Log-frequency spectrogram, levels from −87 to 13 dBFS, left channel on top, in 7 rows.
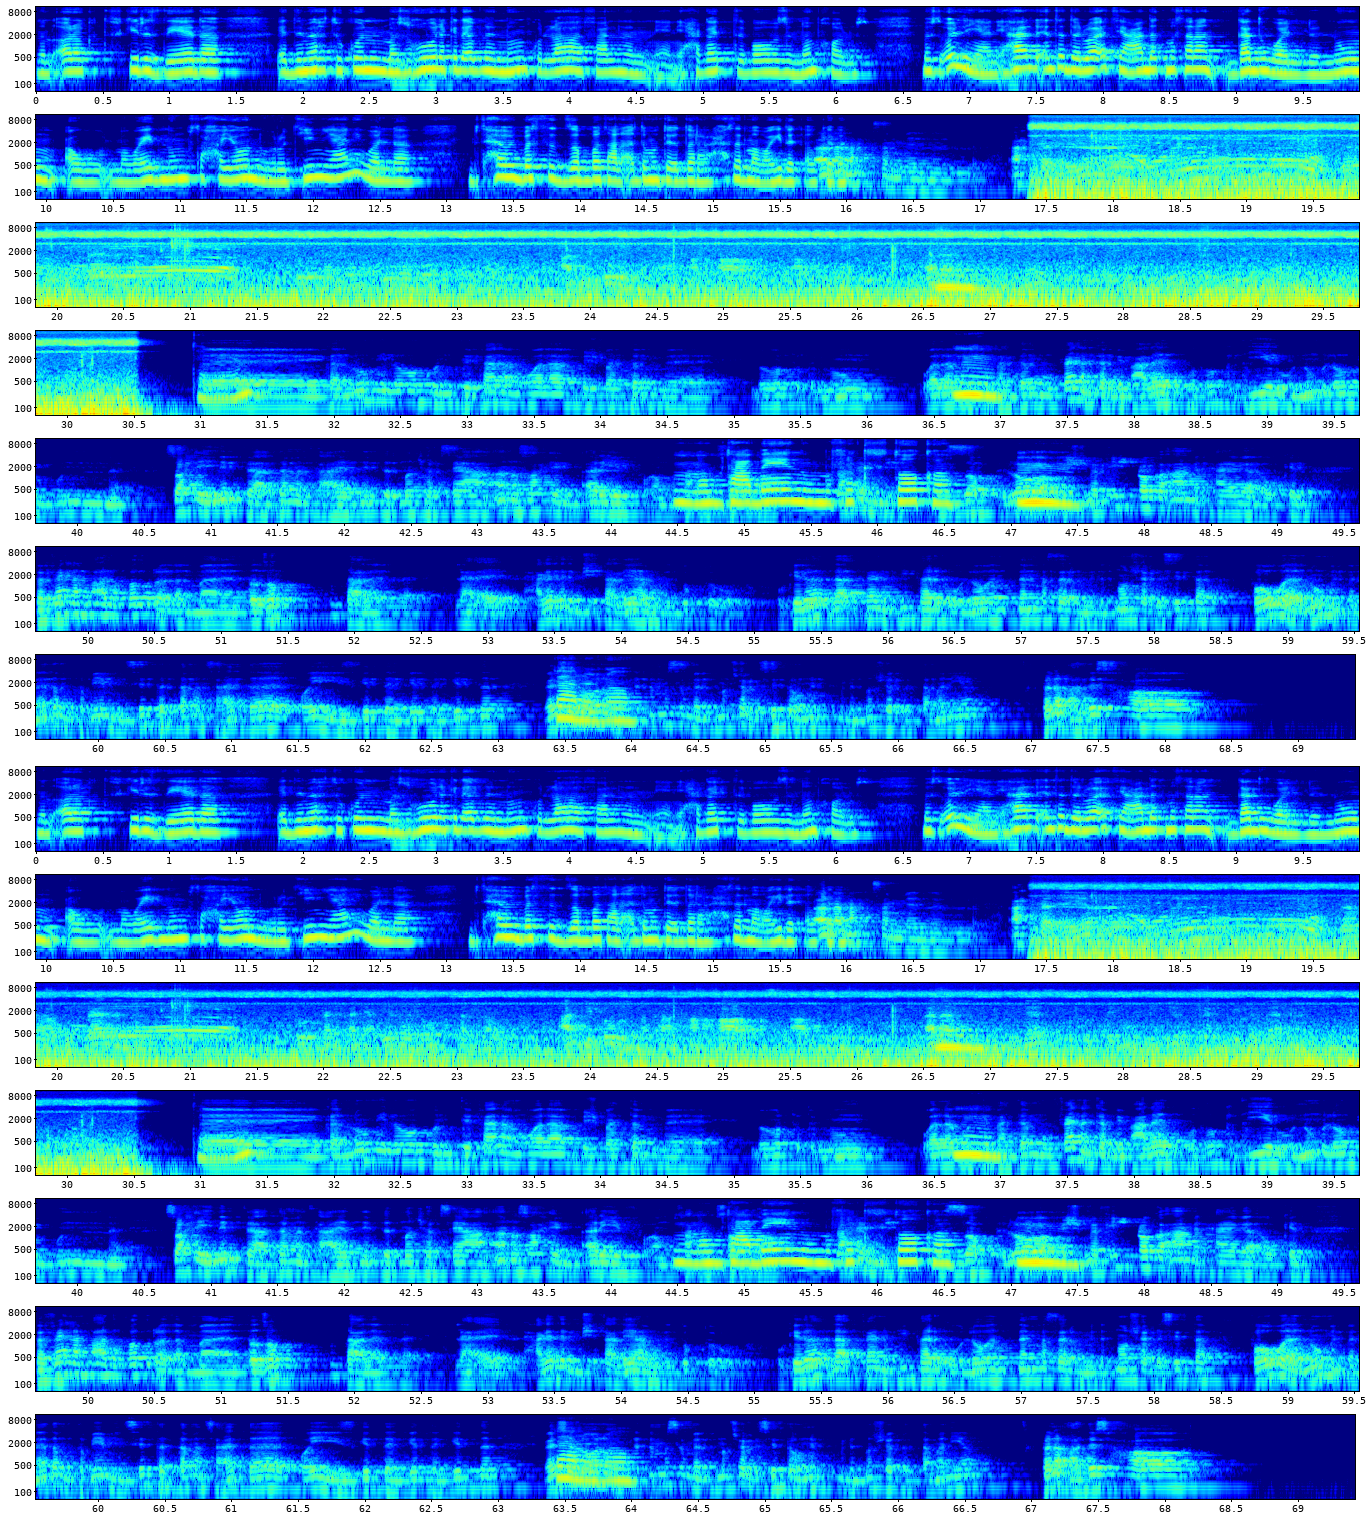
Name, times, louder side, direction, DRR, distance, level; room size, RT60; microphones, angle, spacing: voice 1, 0.0-15.8 26.6-27.0 31.0-31.4 36.6-37.0 44.5-46.6 47.0-47.5 63.4-64.0, left 1 dB, 30° left, 10 dB, 0.8 m, -34 dB
voice 2, 2.6-3.0 7.3-7.4 15.7-16.9 17.2-23.4 23.8-26.1 26.5-30.2 31.0-34.8 35.1-36.0 36.4-40.3 40.7-45.2 45.7-51.5 51.9-52.4 52.8-54.9 55.3-58.4 58.7-63.0 63.3-66.6 67.1-68.2, right 1 dB, 35° right, 2 dB, 3.8 m, -44 dB
sound 1, 17.4-30.5, left 7 dB, 65° left, 0.5 m, -29 dB
19.5 x 7.9 x 9.0 m, 0.67 s
head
